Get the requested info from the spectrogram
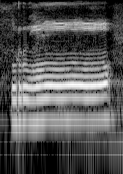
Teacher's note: याद रखें, जब भी रॉ पे ज़बर हो, पेश हो, रॉ पुर पढ़ी जाती है। पुर का मतलब मुंह भर के रॉ को अदा करते हैं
